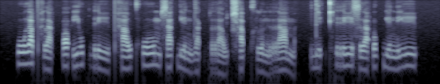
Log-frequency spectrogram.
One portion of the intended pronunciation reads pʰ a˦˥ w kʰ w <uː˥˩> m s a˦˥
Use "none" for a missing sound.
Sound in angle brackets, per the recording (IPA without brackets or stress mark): uː˥˩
